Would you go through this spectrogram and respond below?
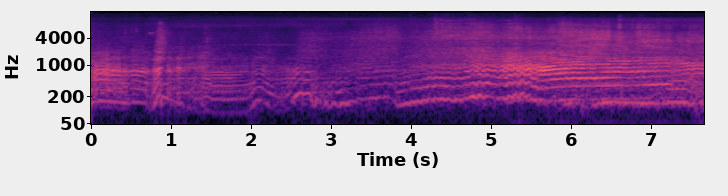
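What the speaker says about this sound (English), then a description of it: "look out for the flat on his left rear tyre as he passes our camera here" A Ford rally car running on a flat left rear tyre at the 2008 WRC Rally of Turkey passes close by, its engine revving in rising and falling sweeps through gear changes and growing louder as it nears.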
